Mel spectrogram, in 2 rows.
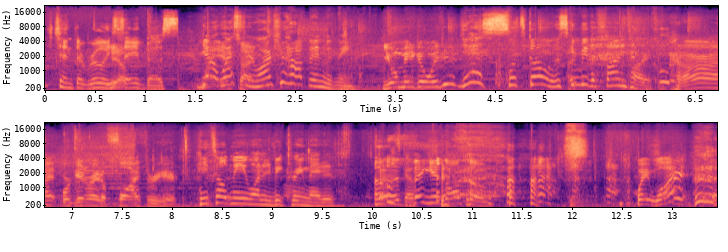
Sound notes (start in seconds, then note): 10.1 guys laugh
